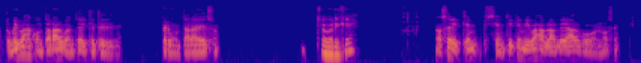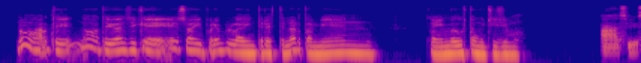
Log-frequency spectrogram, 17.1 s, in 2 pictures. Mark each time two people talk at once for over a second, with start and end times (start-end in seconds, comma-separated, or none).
none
